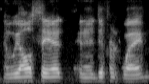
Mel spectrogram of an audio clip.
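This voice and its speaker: A man joining a live conversation by video call from a boat, speaking thoughtfully with long pauses between words. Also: medium pitch, little pitch movement, fairly bright tone, dry recording, low-quality recording. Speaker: guest scientist.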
